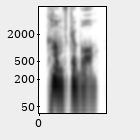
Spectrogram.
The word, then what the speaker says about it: comfortable: Comfortable. Comfortable. Notice that we don't say every letter uh clearly. It sounds like comfortably.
